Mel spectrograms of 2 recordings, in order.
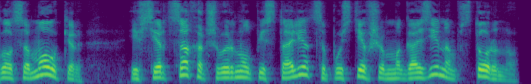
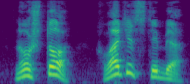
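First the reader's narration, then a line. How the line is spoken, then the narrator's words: Triumphant exclamation. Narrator (Russian): победно воскликнул Моукер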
